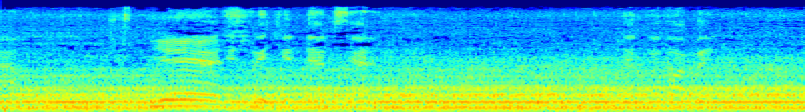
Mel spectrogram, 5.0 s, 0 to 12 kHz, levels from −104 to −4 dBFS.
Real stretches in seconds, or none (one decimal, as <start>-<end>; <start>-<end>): 2.9-3.4; 4.4-5.0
